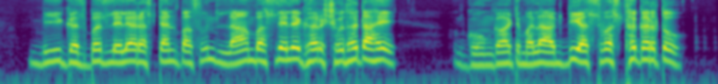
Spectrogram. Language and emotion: Marathi, fearful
